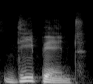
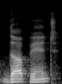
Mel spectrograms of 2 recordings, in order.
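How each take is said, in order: First: The word 'the' is said as 'thee'. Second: The word 'the' is said as 'thuh'. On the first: "for the sake of emph emphasis" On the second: "not the paint"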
